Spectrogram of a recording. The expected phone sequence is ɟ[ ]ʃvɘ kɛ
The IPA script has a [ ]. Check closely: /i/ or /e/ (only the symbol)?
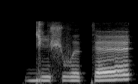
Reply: i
